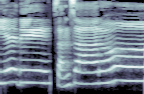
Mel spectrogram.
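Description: A high-pitched cartoon voice holding two long drawn-out sing-song notes, the first cut off sharply before a second in and the second held to the end.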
